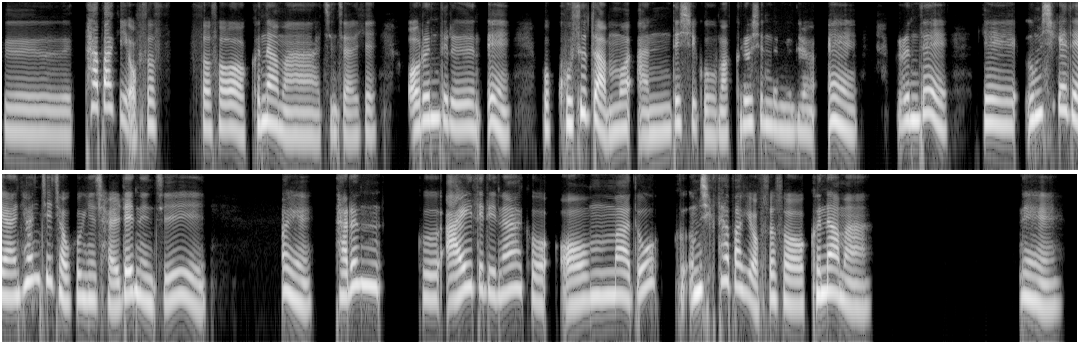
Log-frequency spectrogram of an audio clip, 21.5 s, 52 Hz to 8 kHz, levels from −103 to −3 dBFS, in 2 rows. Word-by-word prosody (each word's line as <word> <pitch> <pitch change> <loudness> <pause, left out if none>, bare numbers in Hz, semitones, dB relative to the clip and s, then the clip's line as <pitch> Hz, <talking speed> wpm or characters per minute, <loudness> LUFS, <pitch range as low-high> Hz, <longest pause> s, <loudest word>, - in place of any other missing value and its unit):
그 160 -2 -6
타박이 340 -8 +1
없었어서 185 -3 -2
그나마 150 -9 0
진짜 155 -1 -7
이게 155 +2 -8 0.3
어른들은 195 -4 +2
예 175 -9 +1 0.3
뭐 180 - -2
고수도 235 +3 +4
안 160 -7 +4
뭐 180 +3 0
안 160 +3 -3
드시고 190 -6 -3
막 155 +1 -4
그러시는 210 0 -1
분들 170 -3 -5 0.2
예 190 -8 +2 0.4
그런데 235 -3 +2 0.3
이게 210 -2 +1
음식에 285 +6 +3
대한 210 -6 +2
현지 330 +1 +2
적응이 190 -1 0
잘 155 -3 -2
됐는지 190 -5 +1 0.7
아 240 0 +2
예 170 -7 0 0.2
다른 280 +6 +3 0.4
그 195 -2 -3
아이들이나 240 +3 +2
그 185 -9 -2
엄마도 210 - +1
그 245 - -10
음식 240 +3 +4
타박이 275 -8 +1
없어서 165 0 +1
그나마 185 -11 +3 1.5
네. 160 -6 -1
195 Hz, 235 characters per minute, -21 LUFS, 165-230 Hz, 1.5 s, 고수도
